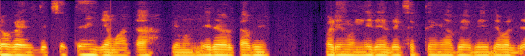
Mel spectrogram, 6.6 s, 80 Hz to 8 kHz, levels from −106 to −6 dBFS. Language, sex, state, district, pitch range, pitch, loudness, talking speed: Hindi, male, Bihar, Araria, 110-115 Hz, 115 Hz, -17 LUFS, 200 wpm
